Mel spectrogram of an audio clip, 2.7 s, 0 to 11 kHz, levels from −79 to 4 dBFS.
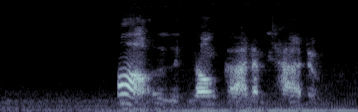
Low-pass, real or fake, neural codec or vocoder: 9.9 kHz; fake; vocoder, 44.1 kHz, 128 mel bands, Pupu-Vocoder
